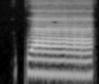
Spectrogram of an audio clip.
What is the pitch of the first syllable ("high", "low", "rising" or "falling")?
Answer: low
